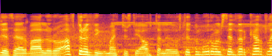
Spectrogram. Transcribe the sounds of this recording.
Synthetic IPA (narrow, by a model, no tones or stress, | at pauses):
lɪθɛɣaɾvaːlʏɾɔɣaft̪ʏɾœlt̪iŋkmajht̪ʏst̪iawht̪alɛðɔst̪œːt̪nʏmuɾvalst̪ɛlt̪aɾ̥kʰaɾt̪la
